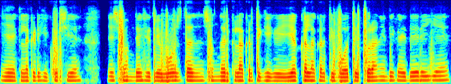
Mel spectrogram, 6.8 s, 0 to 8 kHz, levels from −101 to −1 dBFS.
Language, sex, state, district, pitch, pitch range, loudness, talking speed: Hindi, male, Rajasthan, Bikaner, 135 Hz, 135-140 Hz, -18 LUFS, 205 wpm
